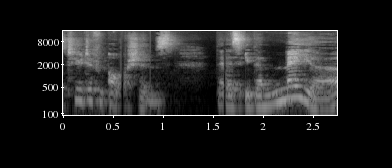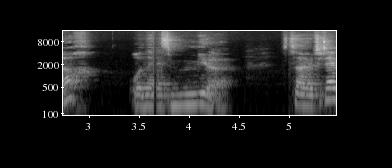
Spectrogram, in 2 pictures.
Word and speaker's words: meilleur: But if you pronounce it like this, meilleur, meilleur, there's no hint of an L when you say it.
